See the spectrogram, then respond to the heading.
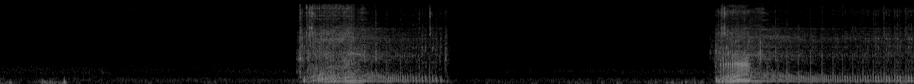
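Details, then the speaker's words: Homelite trimmer that wouldn't start, first run after work: two short bursts of buzzy two-stroke running that rise, sag and cut out after about a second each; needed L/H carb screw adjustment. Runs rough. "so the good news is that it started and ran but the bad news was that it needed a carb adjustment to get it running better"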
